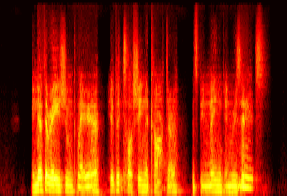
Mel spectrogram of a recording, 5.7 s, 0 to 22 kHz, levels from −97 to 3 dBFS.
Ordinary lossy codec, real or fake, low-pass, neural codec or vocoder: none; fake; 19.8 kHz; codec, 44.1 kHz, 0.9 kbps, DAC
